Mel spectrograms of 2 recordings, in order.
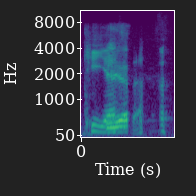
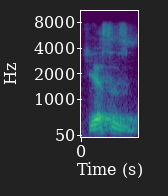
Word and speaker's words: Chiesa: Chiesa. Boom. Well, it's not spelt like key, is it? It's spelled like chi. No, it's not.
